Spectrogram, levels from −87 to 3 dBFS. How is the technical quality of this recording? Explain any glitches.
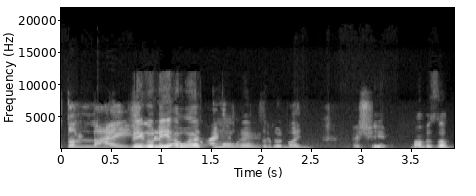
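The recording has two stretches where the speech is suppressed in double talk. From 0.96 to 1.71 s the speech sinks sharply, by roughly 25 dB at its worst. From 1.91 to 2.32 s it dips again, by about 15 dB. The likely cause is an echo canceller that heard both sides at once. It could not tell this talker from the loudspeaker echo, so it turned everything down. The speech fades in those spans.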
